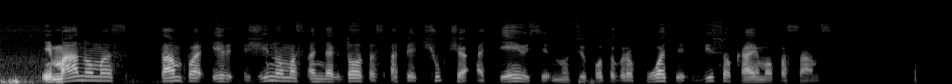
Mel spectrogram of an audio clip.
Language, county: Lithuanian, Vilnius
